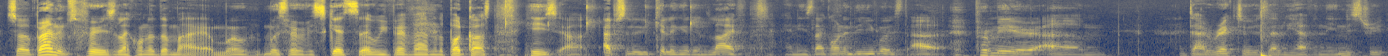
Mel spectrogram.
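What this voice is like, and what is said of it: Deep radio announcer voice. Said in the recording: “radio voice ... The deep voice, man. The deep voice came through again, man.”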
